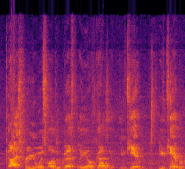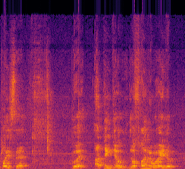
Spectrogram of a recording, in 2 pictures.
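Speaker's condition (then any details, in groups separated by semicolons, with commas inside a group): Cerebral palsy; from birth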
